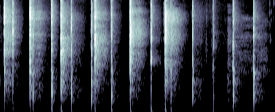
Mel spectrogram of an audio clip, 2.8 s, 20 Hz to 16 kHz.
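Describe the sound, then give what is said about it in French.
A small group applauds with brisk, uneven claps, a steady patter of sharp hand slaps lasting a few seconds, moderately loud with no voices. “Un épisode un peu spécial une nouvelle fois puisqu'il s'agit du premier épisode de la saison 2 et rien que pour ça on peut s'applaudir.”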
